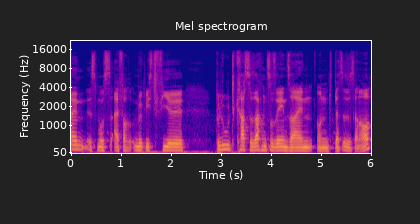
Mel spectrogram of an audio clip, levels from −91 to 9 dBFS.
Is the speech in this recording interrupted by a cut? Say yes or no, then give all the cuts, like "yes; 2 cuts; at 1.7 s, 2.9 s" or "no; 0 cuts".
no; 0 cuts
